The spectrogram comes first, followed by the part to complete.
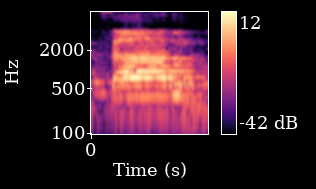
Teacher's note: बस मुंह को बंगाली की तरह करना, सादुन, बस स्वादुन नहीं बोलना है, वाव नहीं लाना है, सीन वाव नहीं, बल्कि सीन ही को मुंह गोल करके बंगाली की तरह बोलना है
